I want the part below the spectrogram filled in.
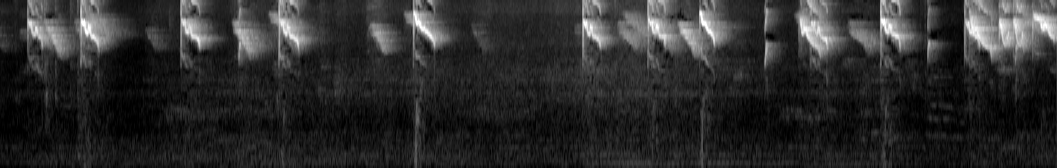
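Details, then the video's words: Male buxtoni white-eye, used as a lure to stir other white-eyes into singing: bursts of thin, high chirps sliding downward, clustered in quick runs with short silent gaps, over a faint low hum. "Buxtoni Menaikan Emosi Burung Pleci Bahan Agar Pleci Bustomi Gacor Cepat Bunyi"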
